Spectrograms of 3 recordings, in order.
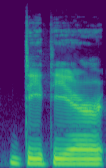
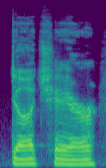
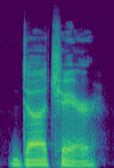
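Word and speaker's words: Dethier: It looks like Dier. It is pronounced duh chair.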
